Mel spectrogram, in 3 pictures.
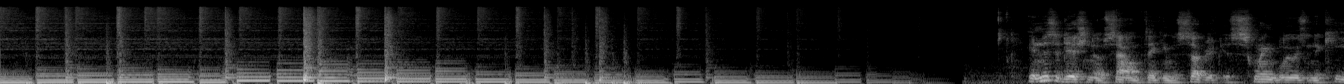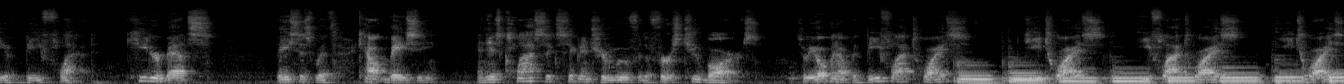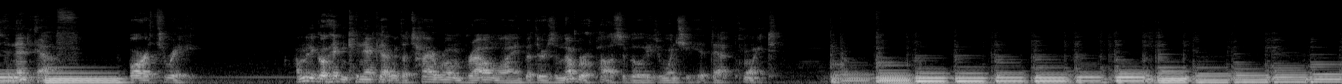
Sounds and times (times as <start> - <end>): Blues: 0.0 - 9.3, 23.0 - 28.4, 35.2 - 40.3
Speech: 10.0 - 28.9, 29.8 - 34.8.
